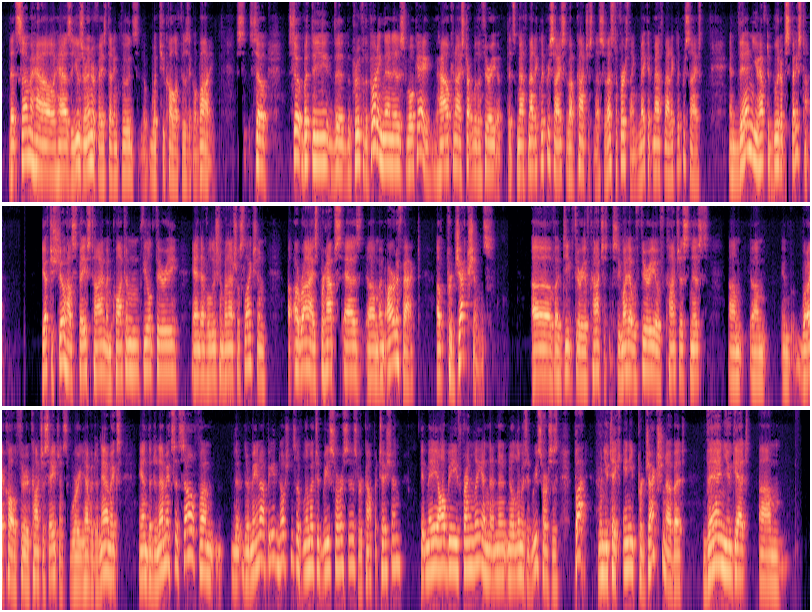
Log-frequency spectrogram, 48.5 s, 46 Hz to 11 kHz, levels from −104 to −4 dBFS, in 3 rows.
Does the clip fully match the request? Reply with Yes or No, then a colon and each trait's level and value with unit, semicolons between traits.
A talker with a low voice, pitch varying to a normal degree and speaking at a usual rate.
Yes: low, 120 Hz; average, 3.9 semitones; average, 185 wpm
